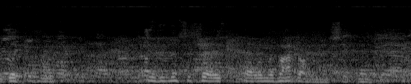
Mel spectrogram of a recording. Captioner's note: people Chattering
